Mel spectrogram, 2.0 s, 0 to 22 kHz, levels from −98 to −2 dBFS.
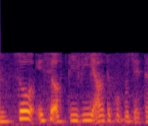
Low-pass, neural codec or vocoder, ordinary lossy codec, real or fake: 7.2 kHz; none; AAC, 16 kbps; real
